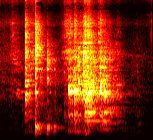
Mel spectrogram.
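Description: Metal cooking pots bought from a scrap dealer clank and clatter as they are handled, with sharp close knocks followed by a ringing, jangling rattle of metal against metal, loud and without talk.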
